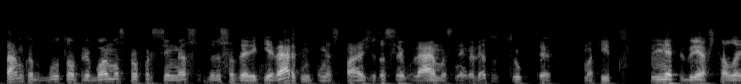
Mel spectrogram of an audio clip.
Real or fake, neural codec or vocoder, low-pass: real; none; 5.4 kHz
